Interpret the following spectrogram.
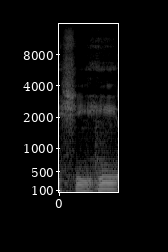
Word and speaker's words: Sheehy: So it's pronounced she, not Shield? I say she, he.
